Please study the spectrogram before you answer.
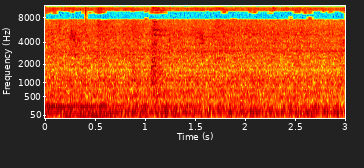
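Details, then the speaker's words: After reinstalling the drag link, wheel worked side to side with the engine running: even engine rumble with no knocks or clunks; the previous steering clunk is gone, normal steering, no knock. "Yan mga kayabi, wala na, oh. Wala na nag-atok, oh. Yung dragling mga kayabi, okay na, wala nang lumalagutok."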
